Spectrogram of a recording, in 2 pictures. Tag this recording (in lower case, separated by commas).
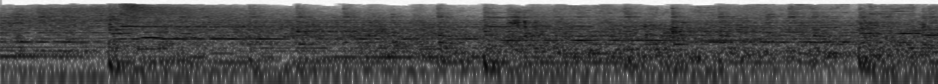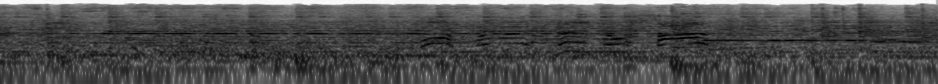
speech, music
